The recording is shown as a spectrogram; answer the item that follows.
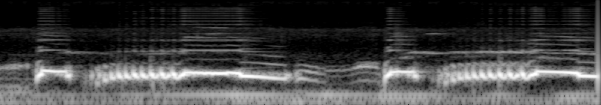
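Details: Collared dove song used as a lure to draw other doves into answering: a short clipped note followed by a long, throbbing, pulsing coo that slides gently downward, given twice.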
